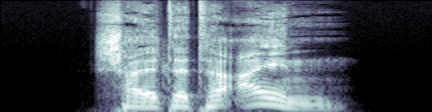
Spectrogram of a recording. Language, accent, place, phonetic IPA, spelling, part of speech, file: German, Germany, Berlin, [ˌʃaltətə ˈaɪ̯n], schaltete ein, verb, De-schaltete ein.ogg
- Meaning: inflection of einschalten: 1. first/third-person singular preterite 2. first/third-person singular subjunctive II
